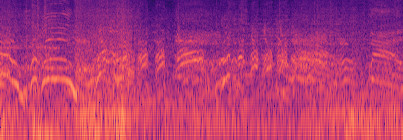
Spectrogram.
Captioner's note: crazy laughing continues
